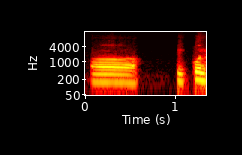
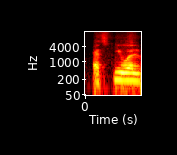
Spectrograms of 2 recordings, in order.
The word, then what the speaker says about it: SQL: तो सपोज अगर आपको बोला जाए कि सीक्वल को कैसे प्रोनाउंस किया जाए या कैसे चीजें की जाए इट्स वै सिंपल आप सीक्वल बोल सकते हो सीक्वल बोल सकते हो एसक्यूएल बोल सकते हो आप कुछ भी इसको बोल सकते हो ठीक है तो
